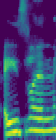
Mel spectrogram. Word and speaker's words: Aislinn: We have Aislinn here.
